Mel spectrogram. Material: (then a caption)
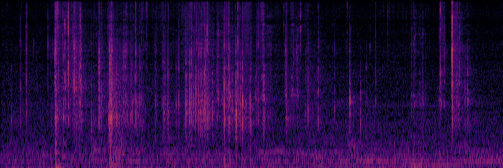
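Soap. A solid cream bar soap, held in the hand, is shaved into thin strips with a metal utility knife blade. The cuts make a quick series of dry, crisp scraping and scratching sounds with a crinkly, bright texture and almost no low end. Each stroke stops sharply, with no ring.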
